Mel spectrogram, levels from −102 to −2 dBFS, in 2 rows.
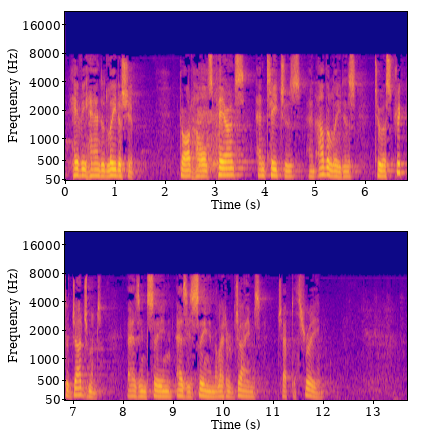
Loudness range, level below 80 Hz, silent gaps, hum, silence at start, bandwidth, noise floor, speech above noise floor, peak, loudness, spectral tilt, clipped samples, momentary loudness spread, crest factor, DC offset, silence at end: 8 LU; -62 dBFS; none; none; 0.05 s; 8.2 kHz; -54 dBFS; 34 dB; -2 dBFS; -20 LUFS; -4.5 dB/octave; under 0.1%; 14 LU; 20 dB; under 0.1%; 1.7 s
